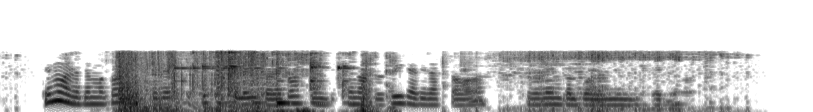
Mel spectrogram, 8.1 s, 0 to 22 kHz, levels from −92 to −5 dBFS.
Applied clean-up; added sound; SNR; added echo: classical method Wiener filter.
